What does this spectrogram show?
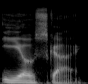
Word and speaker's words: Iyo Sky: Okay, but first, just quickly, pronunciation. The champion, her name is Io Sky, just so we're all clear on that one.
